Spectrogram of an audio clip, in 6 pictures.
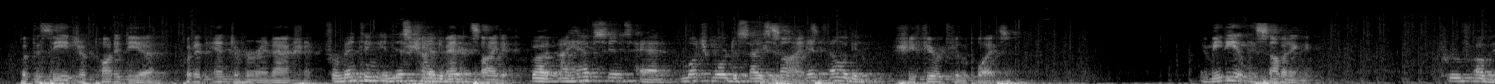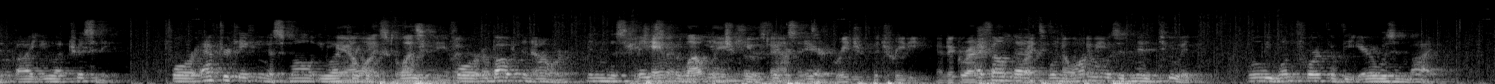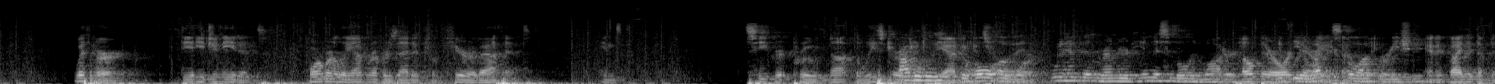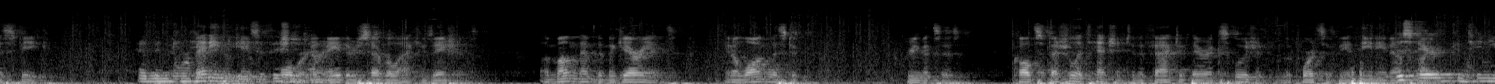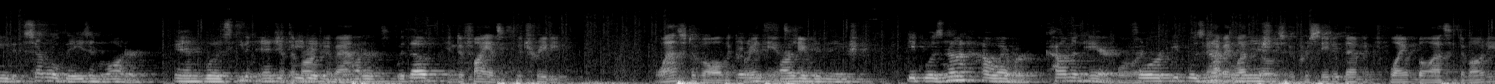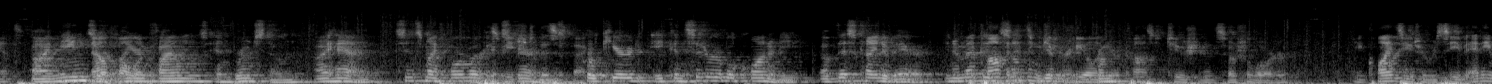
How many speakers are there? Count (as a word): two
